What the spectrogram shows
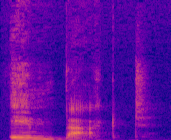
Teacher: the second syllable is not stressed. The first syllable is stressed, so we pronounce it as impact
